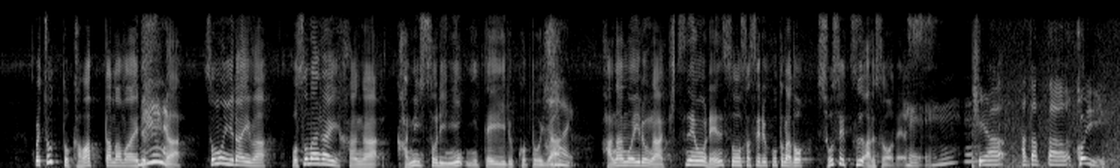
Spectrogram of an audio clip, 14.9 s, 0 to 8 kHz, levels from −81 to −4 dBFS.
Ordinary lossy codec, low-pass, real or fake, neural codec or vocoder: none; 7.2 kHz; fake; codec, 16 kHz, 4 kbps, X-Codec, HuBERT features, trained on balanced general audio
